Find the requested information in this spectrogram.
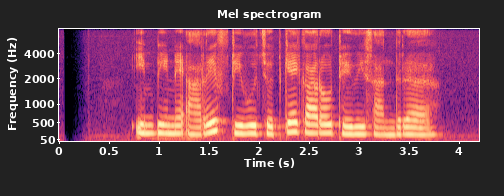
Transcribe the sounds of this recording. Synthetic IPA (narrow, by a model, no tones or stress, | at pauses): ʔimpineʔaɾɪfd̪̥i̤wud̥ʒ̥ṳt̪̚kekaɾoɖ̪̥e̤wisand̪ɾa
